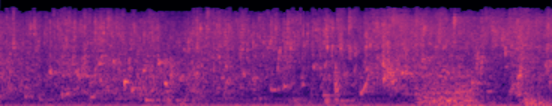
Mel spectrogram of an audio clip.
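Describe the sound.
Water splashing and sloshing as a person climbs out of a bathtub, a steady wash of water noise throughout that swells slightly louder toward the end.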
